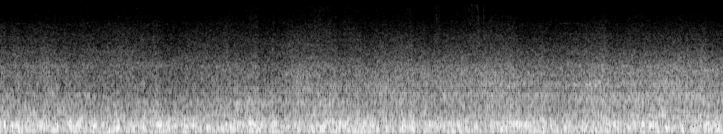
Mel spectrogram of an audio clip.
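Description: EuroCity electric passenger train passing, a steady low rumble of wheels on the rails.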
